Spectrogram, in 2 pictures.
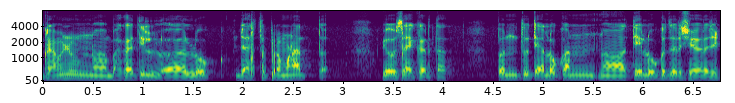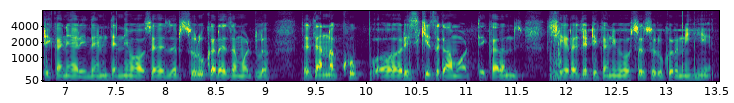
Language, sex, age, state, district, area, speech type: Marathi, male, 18-30, Maharashtra, Washim, rural, spontaneous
